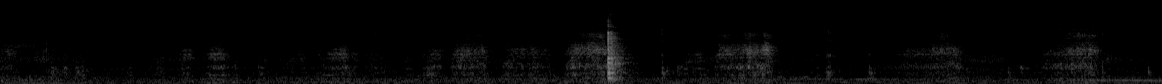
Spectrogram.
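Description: A chisel scrapes old veneer off wood in short strokes.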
